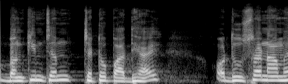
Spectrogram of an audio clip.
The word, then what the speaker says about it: चट्टोपाध्याय: Basically क्या है कि जो चट्टोपाध्याय थे वो ऑथेंटिक बंगाली स्पेलिंग है जिसकी प्रोनंसिएशन चट्टोपाध्याय ही होगा। लेकिन चैटर्जी जो है एक ब्रिटिश सिरा एंग्लिसाइज्ड वर्शन है सेम सरनेम का।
